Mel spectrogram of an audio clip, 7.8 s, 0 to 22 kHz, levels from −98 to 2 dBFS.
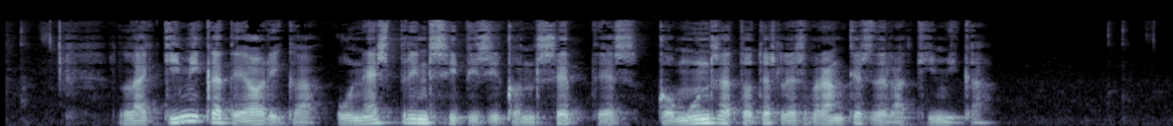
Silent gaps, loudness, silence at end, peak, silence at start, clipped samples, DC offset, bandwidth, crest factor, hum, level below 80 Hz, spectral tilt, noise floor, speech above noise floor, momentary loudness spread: none; -27 LUFS; 1.2 s; -8 dBFS; 0.45 s; under 0.1%; under 0.1%; 11.5 kHz; 20 dB; none; -50 dBFS; -5 dB/octave; -75 dBFS; 49 dB; 14 LU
